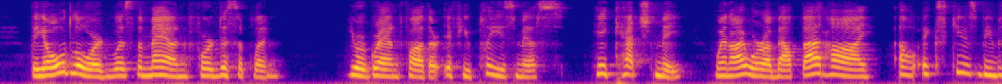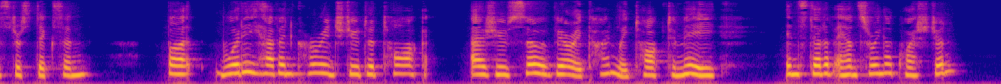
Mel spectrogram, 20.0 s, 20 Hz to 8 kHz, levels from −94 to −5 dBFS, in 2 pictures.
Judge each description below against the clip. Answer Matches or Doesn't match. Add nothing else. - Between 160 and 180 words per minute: Doesn't match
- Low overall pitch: Doesn't match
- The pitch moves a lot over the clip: Doesn't match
